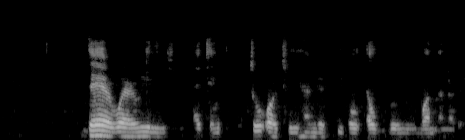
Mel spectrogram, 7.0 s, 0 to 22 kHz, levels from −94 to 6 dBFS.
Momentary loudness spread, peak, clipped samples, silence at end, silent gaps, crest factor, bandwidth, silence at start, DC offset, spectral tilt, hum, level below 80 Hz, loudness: 21 LU; -12 dBFS; under 0.1%; 0.2 s; 2.82-2.87 s, 3.45-3.54 s, 3.65-3.70 s; 22 dB; 7 kHz; 1.35 s; under 0.1%; -6.5 dB/octave; none; -76 dBFS; -32 LUFS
